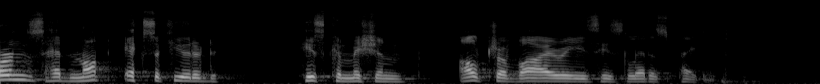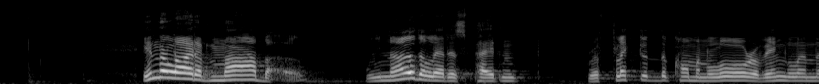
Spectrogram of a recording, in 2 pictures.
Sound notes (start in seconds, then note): none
